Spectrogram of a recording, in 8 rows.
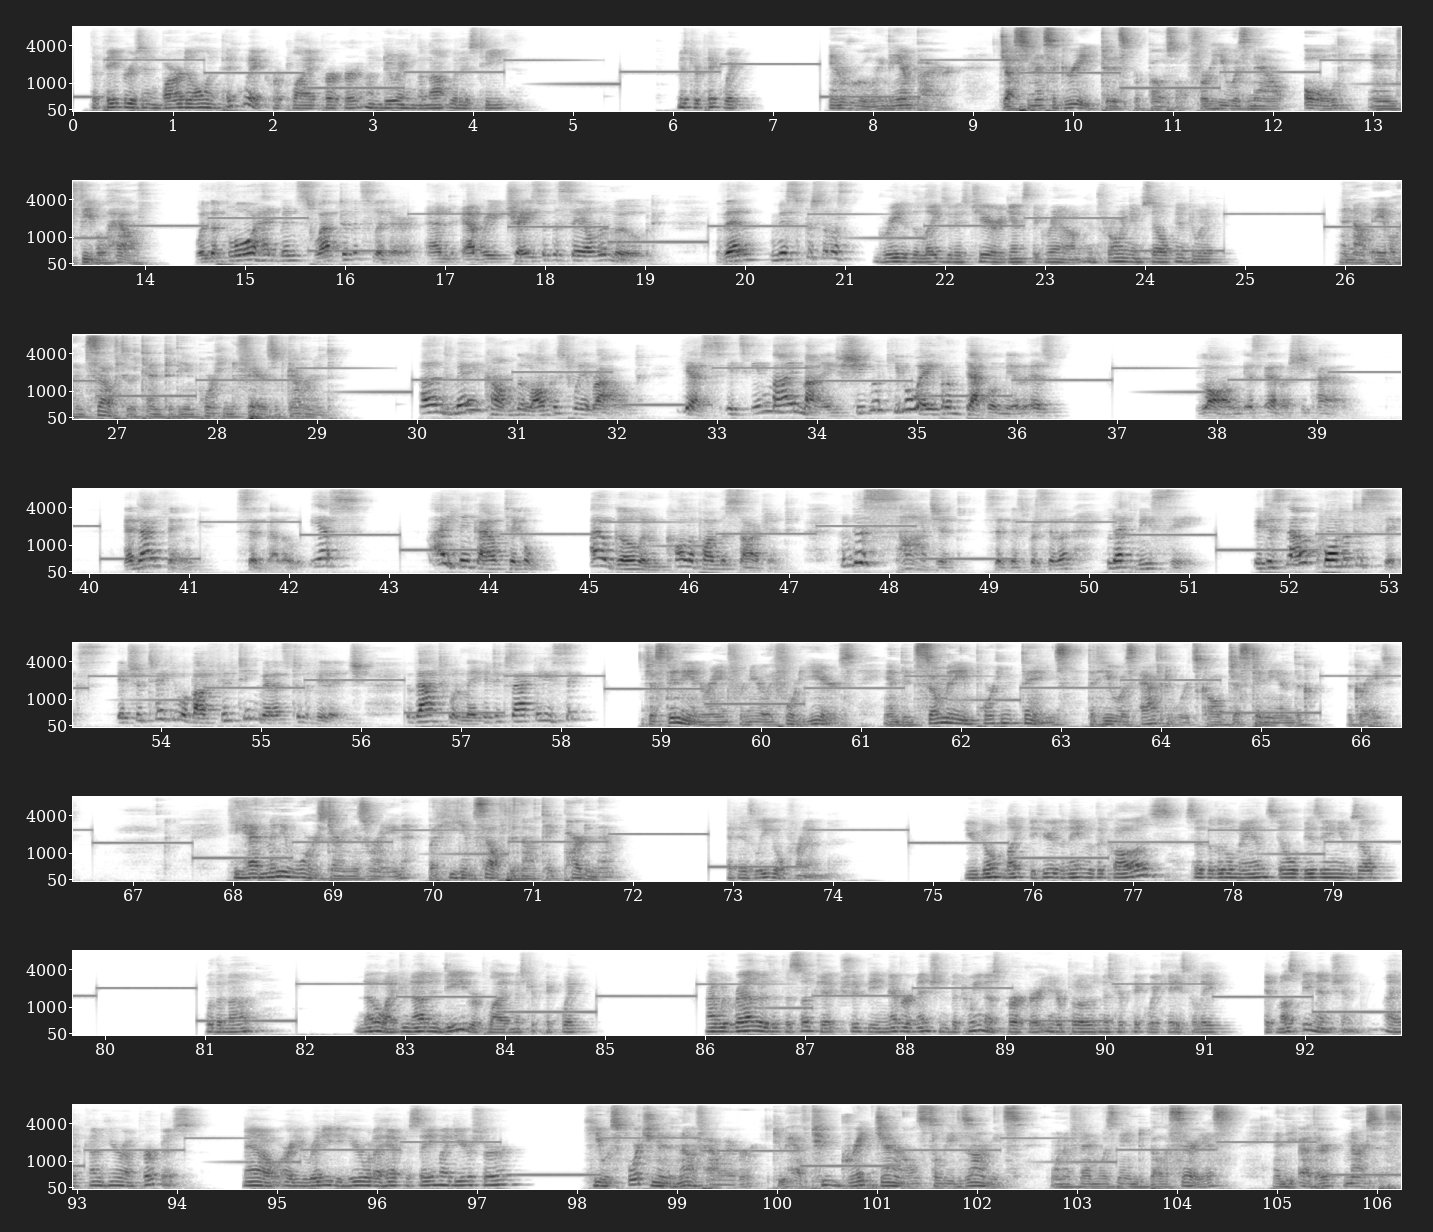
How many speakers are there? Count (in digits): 3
